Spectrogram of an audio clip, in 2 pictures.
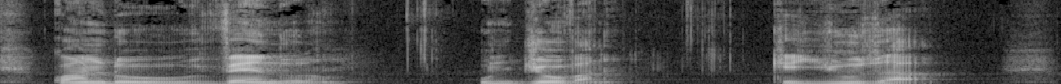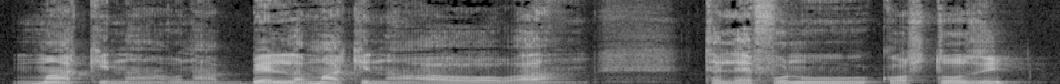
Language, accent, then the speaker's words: Italian; Nigeria; now in Italy; sono nigeriano e vivo in Italia circa 3 anni.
